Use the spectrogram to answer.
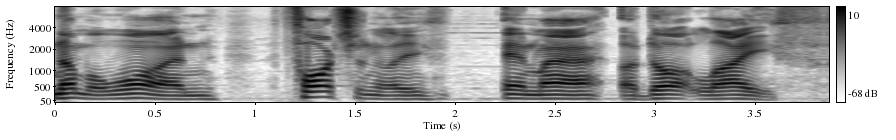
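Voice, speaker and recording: Speaking with a Southern US accent, a man holds a medium pitch. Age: 70s. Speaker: public utility commissioner. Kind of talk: candidate forum.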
